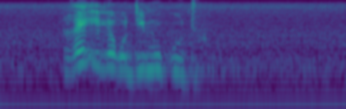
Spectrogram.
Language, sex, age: Northern Sotho, female, 20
